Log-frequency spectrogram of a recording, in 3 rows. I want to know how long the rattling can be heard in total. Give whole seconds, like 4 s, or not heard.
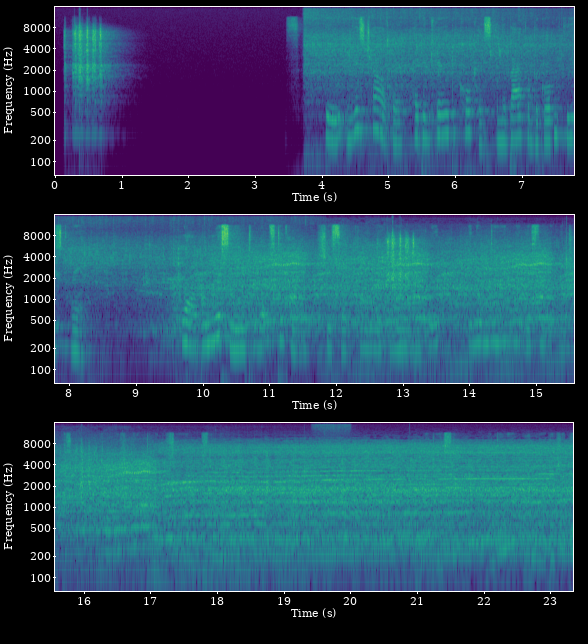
2 s.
